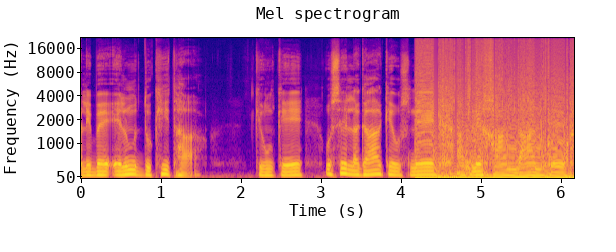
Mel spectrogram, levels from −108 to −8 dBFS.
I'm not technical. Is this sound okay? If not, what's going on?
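No. From about 4.17 s, right after "اسے لگا کہ اس", to the end of the clip, the speech turns harsh and grainy, like it's being pushed through sandpaper. The roughness rises and falls with the voice, nearly as loud as the speech itself, and the softest moments break up or sputter. This is likely low bit depth without dither: the sound was stored with very few volume steps, which fits about 3 bits, and simply chopped to fit, with no added smoothing noise.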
